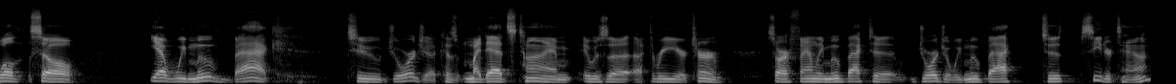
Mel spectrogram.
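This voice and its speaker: In an American accent, a normal speaking voice moves at a fairly slow pace with fairly even intonation on a very clean recording with a silent background. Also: man, medium pitch for a man. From US South. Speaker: real estate broker. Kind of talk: casual chat.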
